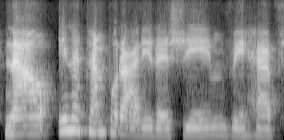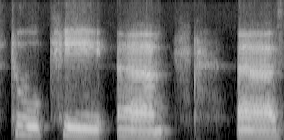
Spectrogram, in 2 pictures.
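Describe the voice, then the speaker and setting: A woman with a Hungarian accent, a principal lawyer presenting a webinar in an unhurried way, with frequent fillers and restarts. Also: low-pitched, narrow, tinny audio.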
